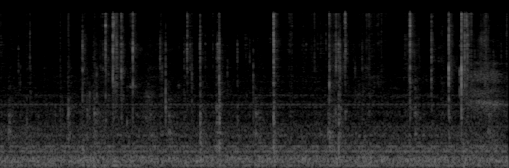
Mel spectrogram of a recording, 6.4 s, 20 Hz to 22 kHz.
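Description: Faint, scattered light clicks and rustling of insulated telephone wires being handled and fitted to the screw terminals inside a Western Electric 2831 telephone, a few clicks a little louder than the rest.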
